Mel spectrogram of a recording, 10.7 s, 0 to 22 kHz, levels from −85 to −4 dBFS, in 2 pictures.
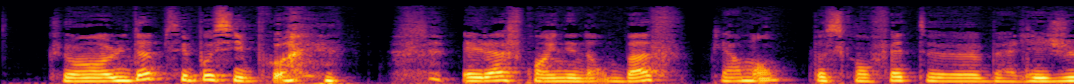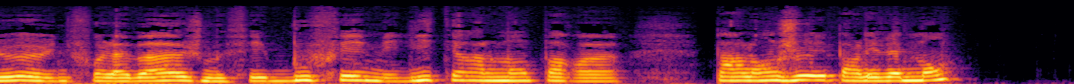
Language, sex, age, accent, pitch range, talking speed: French, female, 20-39, French, 170-200 Hz, 200 wpm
